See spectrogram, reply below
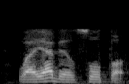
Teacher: أما ورش عن نافع فيقرأ بالصاد الخالصة في لفظة ويبسط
